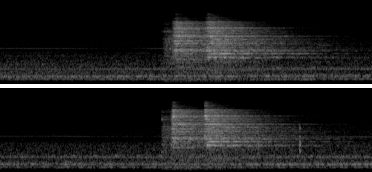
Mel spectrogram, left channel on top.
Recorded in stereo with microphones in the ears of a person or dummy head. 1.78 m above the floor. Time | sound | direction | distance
1.6 | a squeak | 60° right (ahead or behind) | 1.5 m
